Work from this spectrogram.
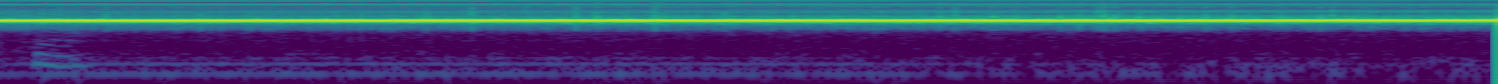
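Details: Very loud cicada calling from somewhere inside a stormwater drain, a continuous intense high-pitched drone holding one steady tone with rapid even pulsing throughout, a faint low voice audible at the very start.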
